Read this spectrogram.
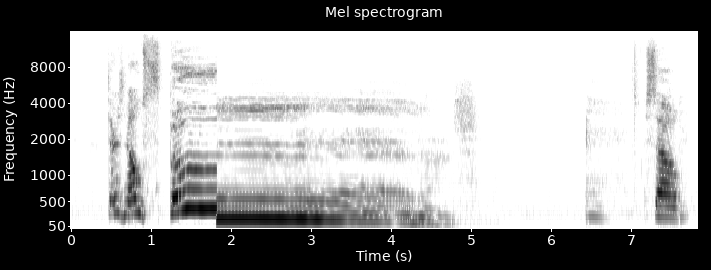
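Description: A young woman speaks close to a microphone in a dramatic, drawn-out voice, her pitch sliding downward.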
